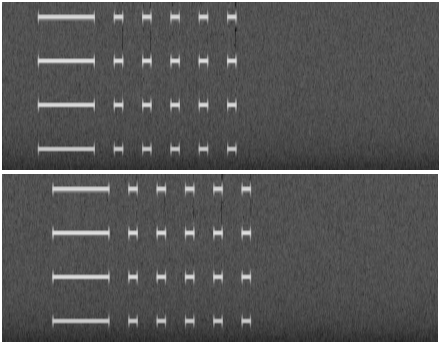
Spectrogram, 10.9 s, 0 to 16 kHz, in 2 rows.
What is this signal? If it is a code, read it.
Beep code, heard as beeps from a small speaker, played twice, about 2050 Hz. 1 long, 5 short.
